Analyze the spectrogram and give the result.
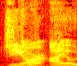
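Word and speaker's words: griot: G R I O T. Grio. AB. The T is silent.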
